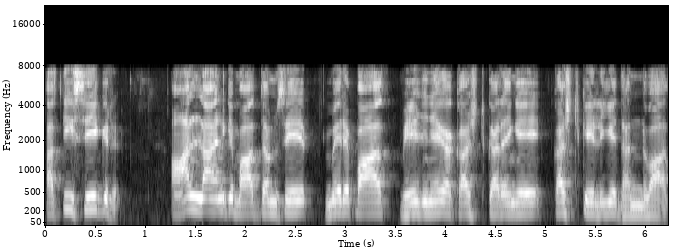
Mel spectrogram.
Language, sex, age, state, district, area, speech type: Hindi, male, 60+, Madhya Pradesh, Hoshangabad, urban, spontaneous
